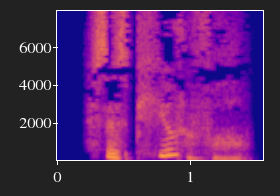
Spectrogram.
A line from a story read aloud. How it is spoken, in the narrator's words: I half-whisper, shaking my head in awe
